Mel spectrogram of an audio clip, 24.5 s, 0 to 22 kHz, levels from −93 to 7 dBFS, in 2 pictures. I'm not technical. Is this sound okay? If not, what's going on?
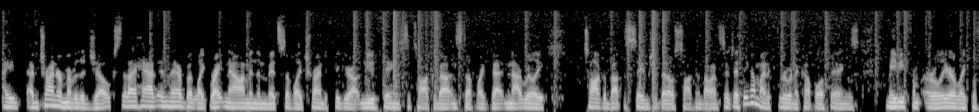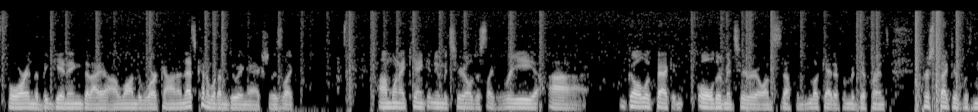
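No. Throughout the speech there is overdone noise removal: a cleanup tool set too strong wipes out background and quiet voice detail together, leaving near-silence with twinkling specks. Unlike plain hiss, the background isn't steady; it sparkles and drops away.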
